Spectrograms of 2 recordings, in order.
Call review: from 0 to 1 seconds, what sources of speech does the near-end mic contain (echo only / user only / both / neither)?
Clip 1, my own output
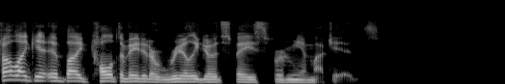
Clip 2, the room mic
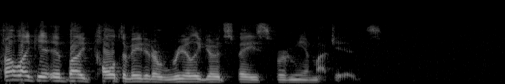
echo only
